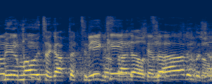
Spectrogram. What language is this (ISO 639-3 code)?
heb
